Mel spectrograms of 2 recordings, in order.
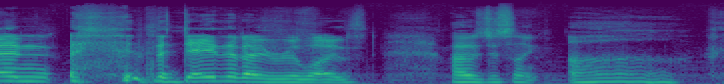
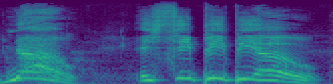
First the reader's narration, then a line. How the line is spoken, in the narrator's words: He would yell at us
